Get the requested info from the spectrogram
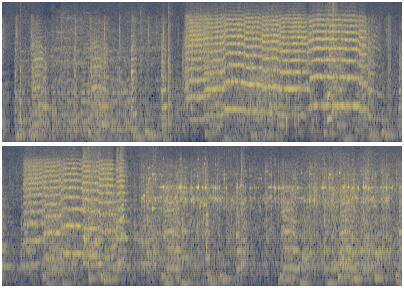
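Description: Background music with a steady beat; a pitched melody line comes in about three seconds in, breaks off, and returns around six seconds in.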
